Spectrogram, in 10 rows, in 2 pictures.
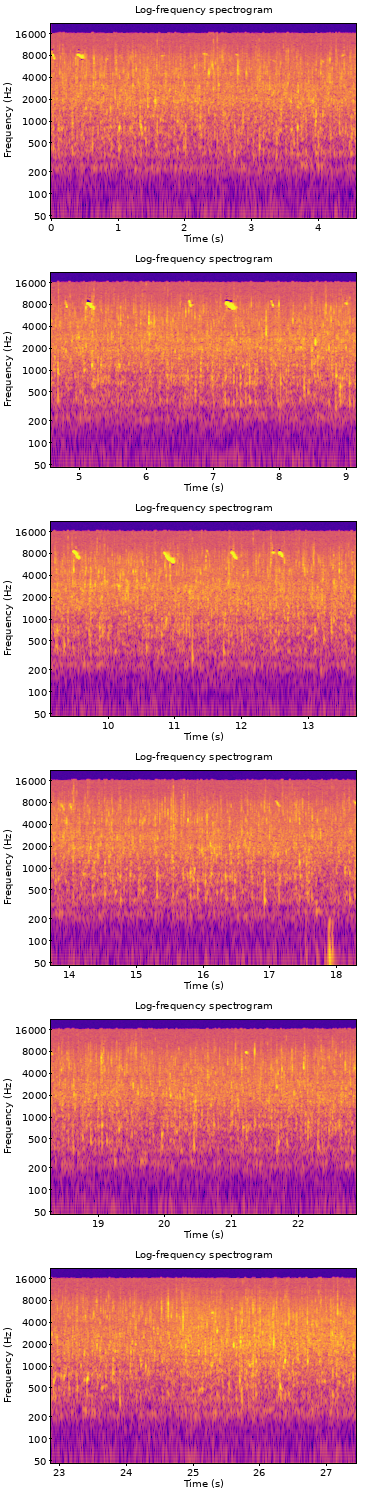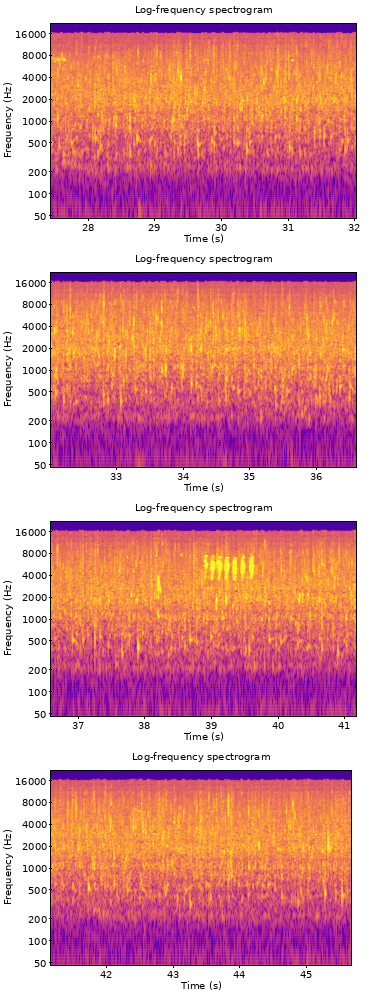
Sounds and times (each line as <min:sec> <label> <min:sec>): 0:00.0 small mountain creek 0:45.6
0:38.9 Eurasian blue tit 0:39.6
0:38.9 Eurasian nuthatch 0:39.7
